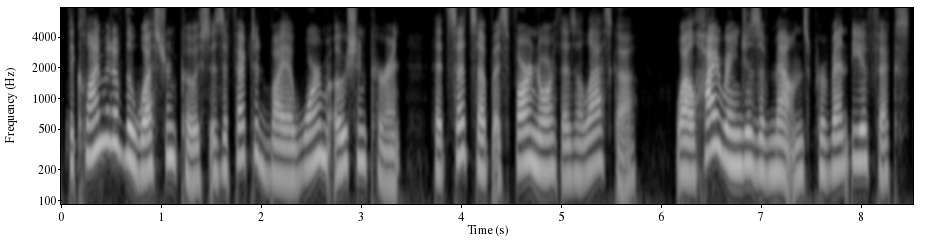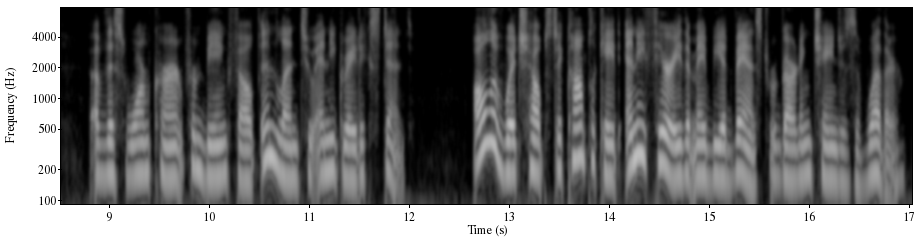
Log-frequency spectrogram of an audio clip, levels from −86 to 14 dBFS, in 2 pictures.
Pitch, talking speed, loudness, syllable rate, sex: 205 Hz, 200 wpm, -23 LUFS, 5.7 syllables/s, female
